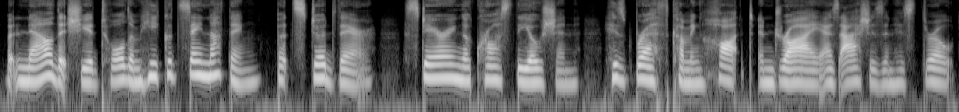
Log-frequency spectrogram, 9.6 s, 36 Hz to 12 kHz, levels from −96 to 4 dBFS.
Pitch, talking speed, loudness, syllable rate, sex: 180 Hz, 180 wpm, -20 LUFS, 4.2 syllables/s, female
